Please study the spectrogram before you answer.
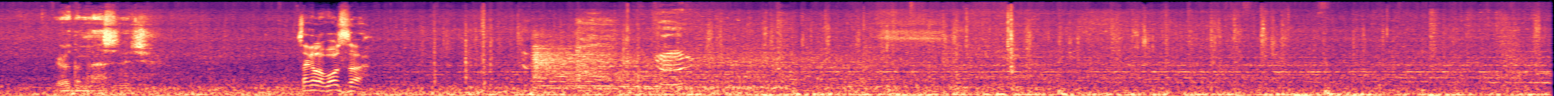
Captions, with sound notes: You're the message. (Jimmy speaks in Spanish) (Tommy grunting)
